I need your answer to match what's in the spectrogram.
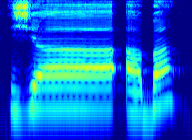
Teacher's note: قالت احداہما یا ابا، یا پہ کھڑا زبر بھی ہے اور مد بھی ہے، لمبا کریں گے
